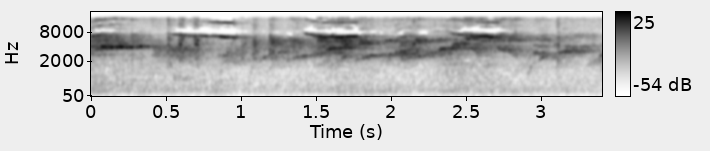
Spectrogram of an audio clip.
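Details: Song from a pair of common nightingales: dense bright phrases of rising and falling whistles and fast chattering notes, flowing without pause, with a thin hiss beneath.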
